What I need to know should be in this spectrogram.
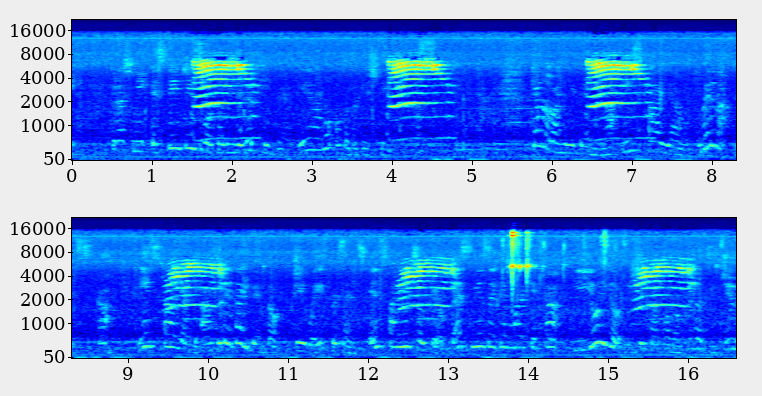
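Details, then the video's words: Tabby Maine Coon cat calling repeatedly, seven short high meows roughly every two to three seconds, each an arched overtone-rich cry, with quieter human voices murmuring underneath throughout. "メインクーンタビー 猫の鳴き声"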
